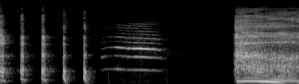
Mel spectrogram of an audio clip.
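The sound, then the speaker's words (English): Five quick taps lead into a single drawn-out cat meow, clear. After a brief silence, a louder, harsher burst of sound cuts in. “This cat chooses the wrong times to meow and the right times to stay silent.”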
